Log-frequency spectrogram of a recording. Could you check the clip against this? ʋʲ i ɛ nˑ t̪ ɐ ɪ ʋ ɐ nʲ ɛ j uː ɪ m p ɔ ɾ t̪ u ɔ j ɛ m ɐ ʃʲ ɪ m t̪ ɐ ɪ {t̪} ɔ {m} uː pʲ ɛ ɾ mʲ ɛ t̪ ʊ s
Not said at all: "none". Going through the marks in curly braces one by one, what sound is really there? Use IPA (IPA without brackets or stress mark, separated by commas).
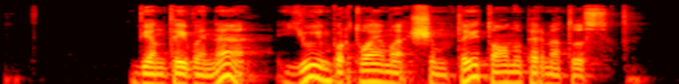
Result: t̪, n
